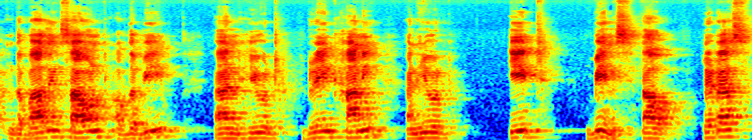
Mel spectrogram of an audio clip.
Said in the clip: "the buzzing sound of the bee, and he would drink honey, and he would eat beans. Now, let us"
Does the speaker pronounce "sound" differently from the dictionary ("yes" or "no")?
no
